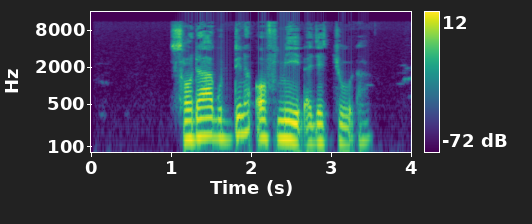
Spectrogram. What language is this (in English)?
Oromo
